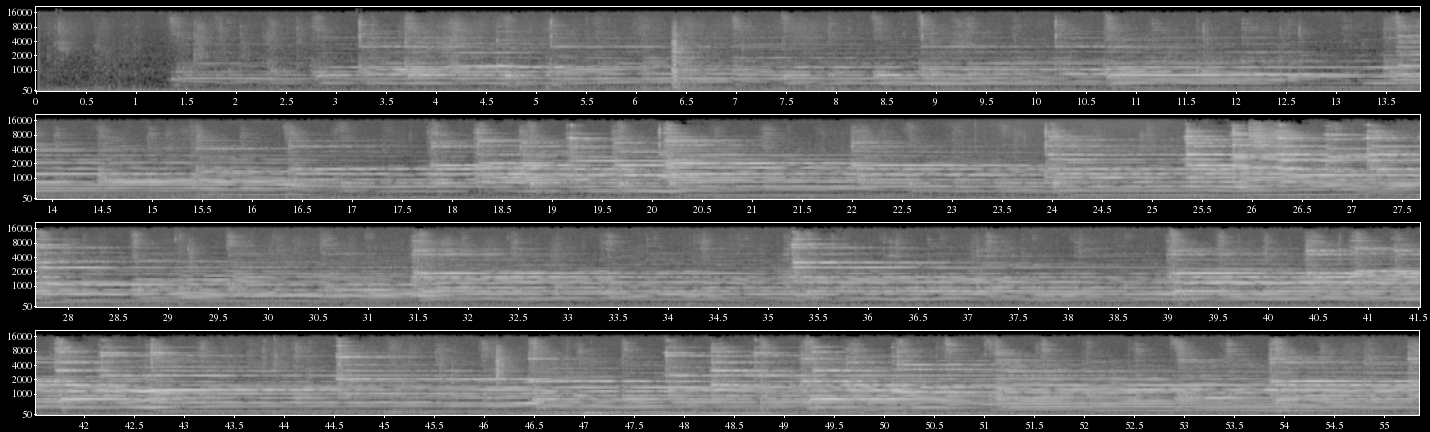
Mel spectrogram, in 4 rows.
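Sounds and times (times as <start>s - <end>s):
handbells ringing: 1.3s - 55.3s.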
